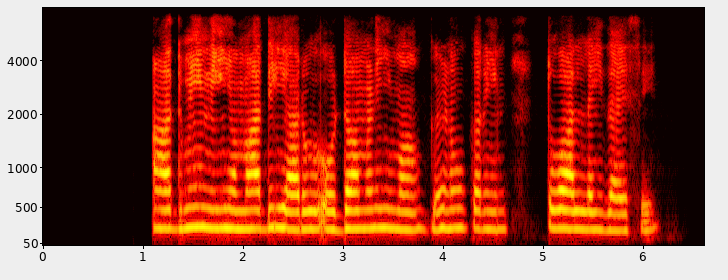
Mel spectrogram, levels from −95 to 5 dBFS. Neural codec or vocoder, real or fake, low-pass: codec, 16 kHz, 4 kbps, FreqCodec, smaller model; fake; 7.2 kHz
